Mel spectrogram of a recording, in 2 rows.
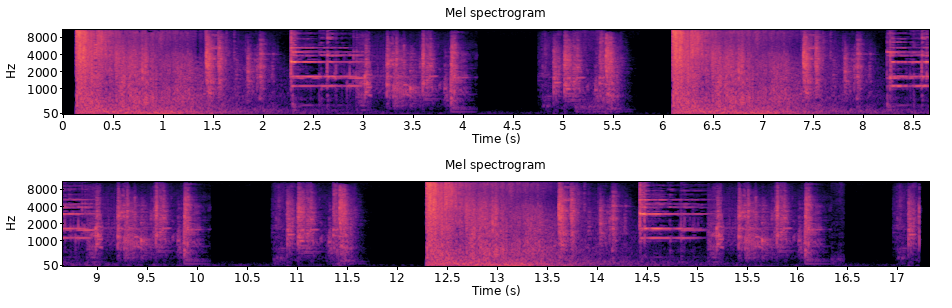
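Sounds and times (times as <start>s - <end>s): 
artillery fire: 0.2s - 2.2s, 6.1s - 8.2s, 12.3s - 14.4s.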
